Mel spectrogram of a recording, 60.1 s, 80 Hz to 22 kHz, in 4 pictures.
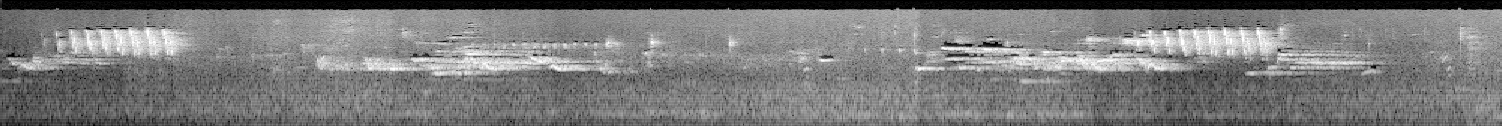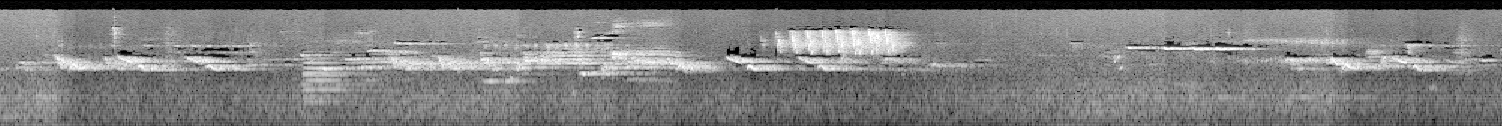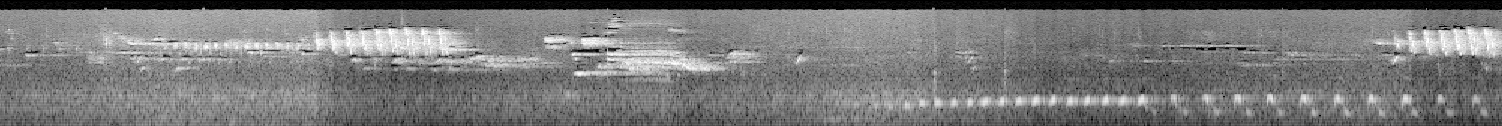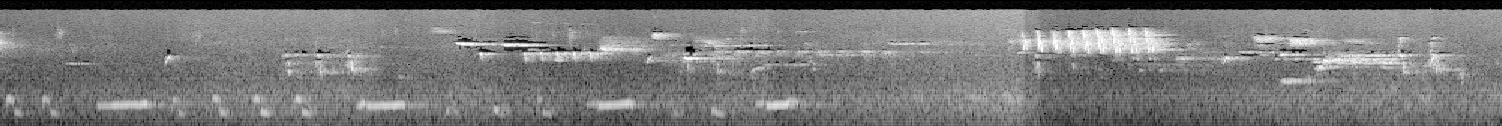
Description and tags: pine lake SF may2017
Pine Lake San Francisco 5/2017
field-recording, spring, forest, birdsong, ambiance, nature, bird, ambience, ambient, birds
